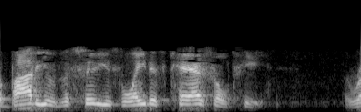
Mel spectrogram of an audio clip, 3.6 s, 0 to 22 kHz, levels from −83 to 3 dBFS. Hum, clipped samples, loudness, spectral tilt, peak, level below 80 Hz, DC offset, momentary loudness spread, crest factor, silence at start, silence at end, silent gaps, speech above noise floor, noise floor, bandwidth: none; under 0.1%; -17 LUFS; -8.5 dB/octave; -2 dBFS; -60 dBFS; under 0.1%; 17 LU; 18 dB; 0 s; 0 s; none; 46 dB; -62 dBFS; 4 kHz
